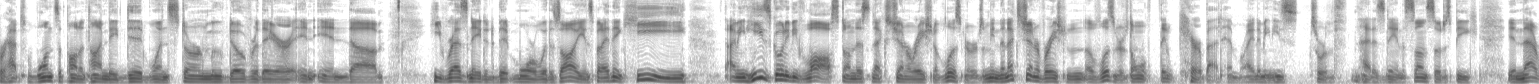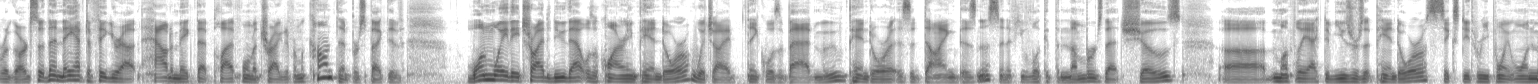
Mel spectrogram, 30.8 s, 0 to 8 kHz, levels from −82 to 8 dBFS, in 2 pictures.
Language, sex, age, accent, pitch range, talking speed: English, male, 30-49, American, 95-115 Hz, 240 wpm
